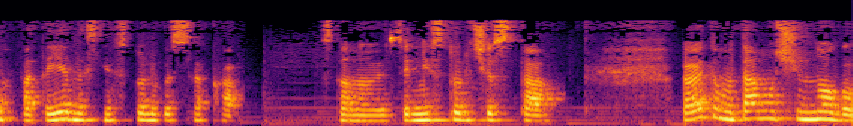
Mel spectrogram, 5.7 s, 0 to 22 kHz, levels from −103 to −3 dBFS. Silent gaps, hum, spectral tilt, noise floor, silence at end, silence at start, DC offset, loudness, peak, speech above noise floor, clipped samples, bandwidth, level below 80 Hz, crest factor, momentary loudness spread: none; none; -5 dB/octave; -37 dBFS; 0 s; 0 s; under 0.1%; -14 LUFS; 0 dBFS; 24 dB; under 0.1%; 11.5 kHz; -54 dBFS; 14 dB; 15 LU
